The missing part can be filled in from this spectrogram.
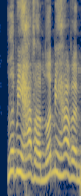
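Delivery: put-on high, wild, crazy, laid-on Russian accent. Imagining Putin in the Kremlin being held back, crazy Russian accent. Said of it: "with his r- crazy Russian accent".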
